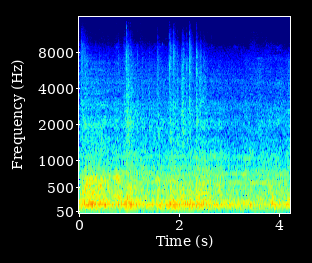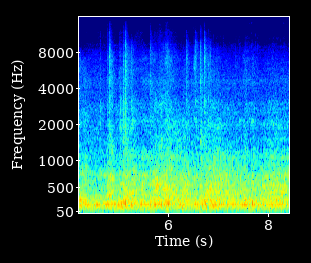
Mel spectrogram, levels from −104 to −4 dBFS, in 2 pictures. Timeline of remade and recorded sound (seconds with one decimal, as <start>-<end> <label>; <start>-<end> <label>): 0.0-3.3 recorded; 3.3-6.3 remade; 6.3-8.4 recorded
